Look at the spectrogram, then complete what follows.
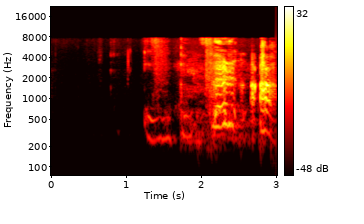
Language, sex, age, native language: Icelandic, male, 10, Icelandic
